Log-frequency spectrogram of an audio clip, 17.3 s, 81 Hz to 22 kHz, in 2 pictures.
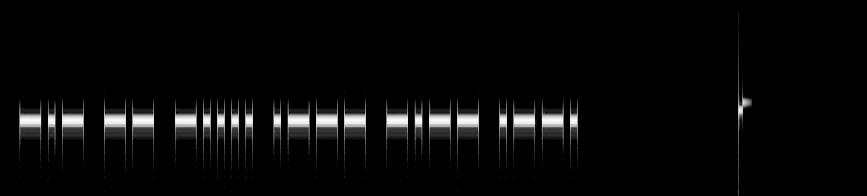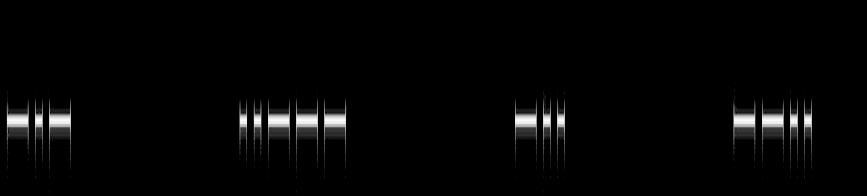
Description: Morse code, heard as a keyed tone, about 17 wpm, spaced as for 8 wpm, 700 Hz. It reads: KM6JYP K2DZ
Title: USA Call Signs - 8x Character Spacing - 17wpm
